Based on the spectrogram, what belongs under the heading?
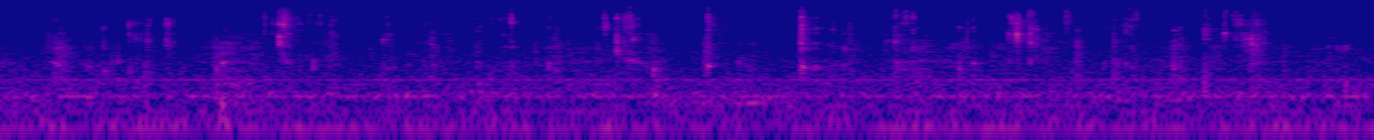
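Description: A person chewing a mouthful of deep-fried baby back ribs close to the microphone: irregular crunches of the fried coating and mouth clicks.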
